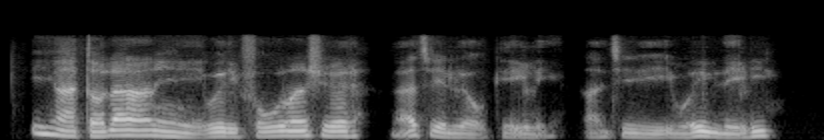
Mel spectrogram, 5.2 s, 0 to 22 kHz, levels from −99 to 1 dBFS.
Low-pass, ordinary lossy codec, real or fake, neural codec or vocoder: none; none; fake; codec, 16 kHz, 0.8 kbps, ZipCodec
